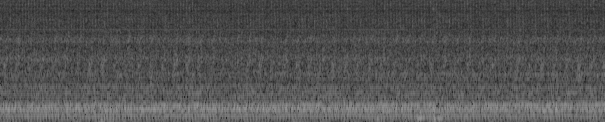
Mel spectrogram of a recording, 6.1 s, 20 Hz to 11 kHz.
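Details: Lada Vesta, 11,000 km, cold engine: idle carrying a light, fairly quick ticking knock about two per second over the engine hum; owner attributes it to piston knock on cold start.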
